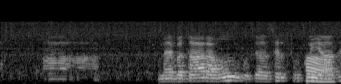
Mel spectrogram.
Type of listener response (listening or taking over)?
listening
